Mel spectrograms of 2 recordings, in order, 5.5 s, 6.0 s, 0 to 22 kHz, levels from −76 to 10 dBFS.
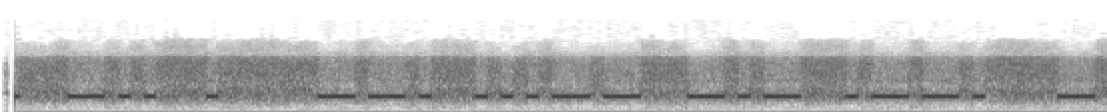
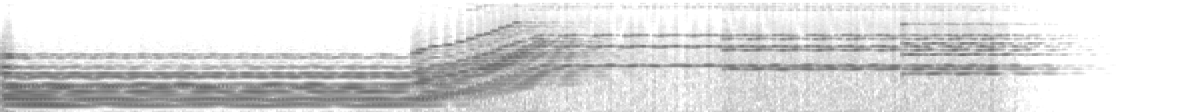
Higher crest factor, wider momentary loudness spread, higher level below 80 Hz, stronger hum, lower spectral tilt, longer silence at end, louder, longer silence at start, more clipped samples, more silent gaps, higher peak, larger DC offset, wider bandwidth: second, 10 dB vs 18 dB; second, 1 LU vs 5 LU; about the same, -68 dBFS vs -66 dBFS; neither; first, -3.5 dB/octave vs 0.5 dB/octave; second, 0 s vs 0.7 s; first, -17 LUFS vs -24 LUFS; about the same, 0 s vs 0 s; neither; neither; about the same, -8 dBFS vs -10 dBFS; first, 0.6% vs under 0.1%; second, 5.8 kHz vs 19.5 kHz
